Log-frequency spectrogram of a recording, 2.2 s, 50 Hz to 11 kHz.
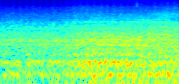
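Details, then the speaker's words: Webasto Thermo Pro 90 coolant heater newly fitted on a Demag AC220 crane, pump noisy and cavitating from trapped air until bled: steady, even hum, no gurgling or rattling; normal coolant pump running after bleeding. "And already, it's a lot less noisy. I'll just sit back there a second. You can't even hear that."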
